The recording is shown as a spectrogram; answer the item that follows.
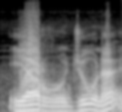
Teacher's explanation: Di sini pelafal yarjuna ada ra yang berharakat sukun yang didahului dengan fathah, maka di sini kita baca dengan ra tebal yarjuna, jangan yarjuna.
